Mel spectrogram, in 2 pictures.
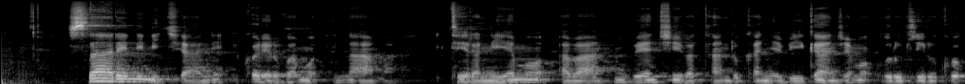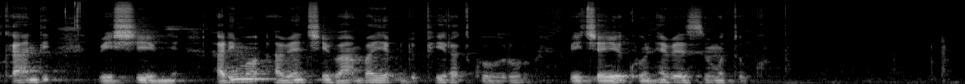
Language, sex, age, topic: Kinyarwanda, male, 18-24, government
